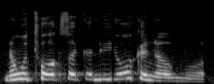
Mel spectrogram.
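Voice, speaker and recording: A man doing a brash old Lower East Side hustler. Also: lively intonation, moderate pace, mellow. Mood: mock-indignant. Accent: put-on New York. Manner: brash, wisecracking, haggling street-peddler patter. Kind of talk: comic improv bit on a chat stream.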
